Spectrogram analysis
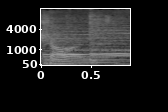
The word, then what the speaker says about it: Seam: The name's Seam, pronounced Sean.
